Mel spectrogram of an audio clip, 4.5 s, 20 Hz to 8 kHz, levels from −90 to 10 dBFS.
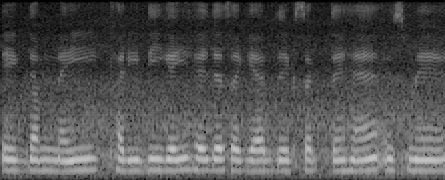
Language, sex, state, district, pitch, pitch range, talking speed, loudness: Hindi, female, Uttar Pradesh, Hamirpur, 180 Hz, 175-185 Hz, 190 wpm, -19 LUFS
